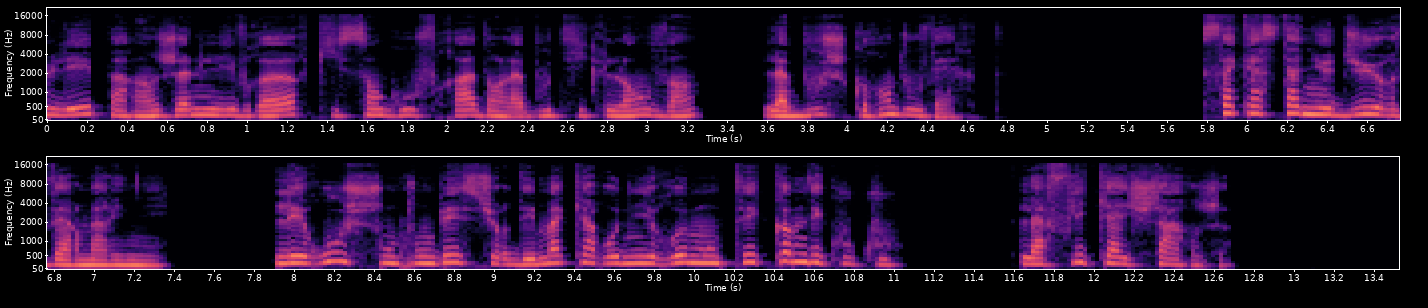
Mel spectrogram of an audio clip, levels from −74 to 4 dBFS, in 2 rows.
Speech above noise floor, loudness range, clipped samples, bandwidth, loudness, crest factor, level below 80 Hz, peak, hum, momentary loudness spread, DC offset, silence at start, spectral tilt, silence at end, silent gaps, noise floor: 58 dB; 4 LU; under 0.1%; 17 kHz; -24 LUFS; 20 dB; -74 dBFS; -6 dBFS; none; 9 LU; under 0.1%; 0 s; -4.5 dB/octave; 0.85 s; none; -82 dBFS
